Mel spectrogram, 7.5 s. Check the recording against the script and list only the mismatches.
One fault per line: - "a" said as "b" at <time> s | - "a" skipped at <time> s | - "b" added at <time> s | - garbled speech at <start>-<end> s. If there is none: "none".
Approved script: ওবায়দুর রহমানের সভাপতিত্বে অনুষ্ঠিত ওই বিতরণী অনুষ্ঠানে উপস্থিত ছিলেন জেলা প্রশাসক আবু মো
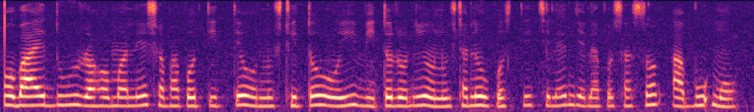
none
